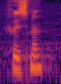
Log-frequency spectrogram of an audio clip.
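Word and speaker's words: Housman: Hoosman. Yep, usually pronounced Houseman, but obviously you're correct.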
